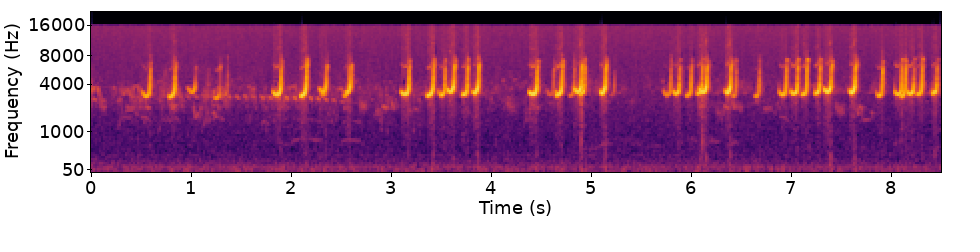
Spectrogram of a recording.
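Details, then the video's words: Quail giving sharp, high, hooked chirps in quick bursts of two to four, repeated in runs, over a faint low hum; a call recording used to lure quail for trapping. "quail batair ki awaz"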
